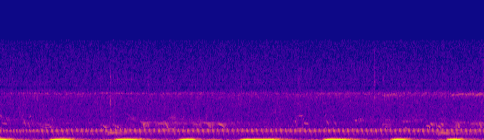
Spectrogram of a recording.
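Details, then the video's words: At the den, African wild dog puppies give short, low, hollow hoots, each held briefly at a steady pitch, spaced about a second apart in an uneven rhythm, backed by a constant shrill insect hum and occasional faint bird notes. "The sounds of African wild dog puppies at their den"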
